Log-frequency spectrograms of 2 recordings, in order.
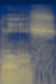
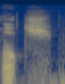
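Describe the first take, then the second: First: It has a long ee vowel: neesh. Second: It has a short i vowel: nitch. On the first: "this is more the British way of saying this word" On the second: "Sounds like N I T C H"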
